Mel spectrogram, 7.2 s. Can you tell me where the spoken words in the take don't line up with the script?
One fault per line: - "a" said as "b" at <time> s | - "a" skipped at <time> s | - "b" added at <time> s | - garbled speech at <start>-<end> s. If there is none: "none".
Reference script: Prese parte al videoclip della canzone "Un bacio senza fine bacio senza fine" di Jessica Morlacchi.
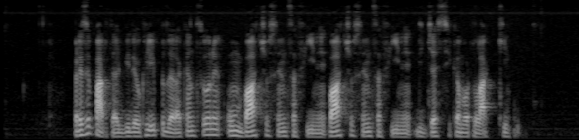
none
